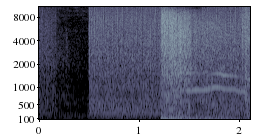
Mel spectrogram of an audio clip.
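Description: Heavy machine gun fire in the WWII strategy game Close Combat, a dense burst that starts abruptly partway through and continues loud and sustained to the end, with no voices.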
